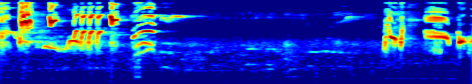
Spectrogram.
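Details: Orange-headed thrush kept as a songbird, bursting into fast, loud phrases of chattering notes and stacked whistles, falling silent for about two seconds, then resuming with another dense, buzzy burst.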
